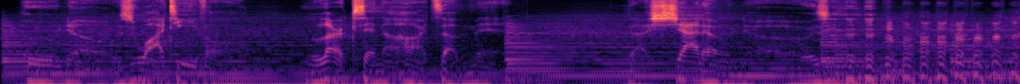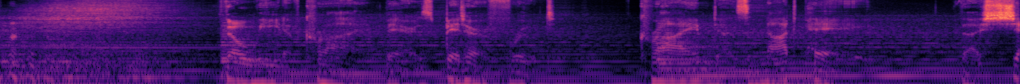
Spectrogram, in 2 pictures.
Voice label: Commercial; The Shadow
